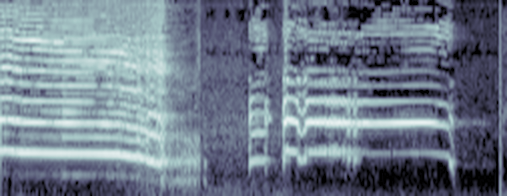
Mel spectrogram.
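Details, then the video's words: Crowing rooster among heritage chicken breeds. A long crow trails off into a falling, hoarse end, then after a pause a fresh crow rises in stepped notes and holds a level tone. "Chicken Crowing Ayam Berkokok Con Gà Gáy"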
